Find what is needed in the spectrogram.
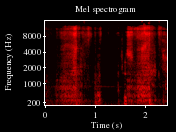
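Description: A hand blade skiving the edge of a leather wallet pocket, a couple of scraping shaves across the leather that thin it down.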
